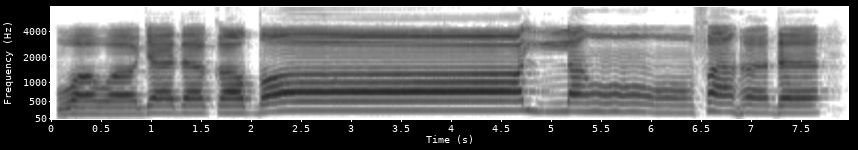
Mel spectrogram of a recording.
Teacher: samar disertai dengung siap-siap ke huruf Fanya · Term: ikhfa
